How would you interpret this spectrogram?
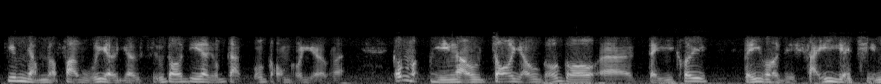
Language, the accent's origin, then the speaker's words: Cantonese; Hong Kong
